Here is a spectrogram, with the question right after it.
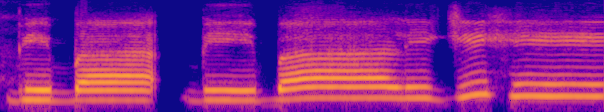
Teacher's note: I-nya pendek, Neng. Yang panjang hi-nya doang.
